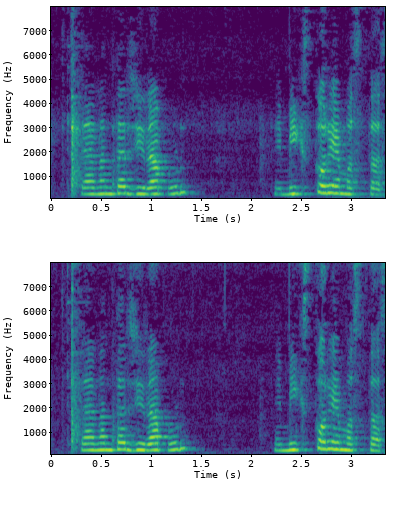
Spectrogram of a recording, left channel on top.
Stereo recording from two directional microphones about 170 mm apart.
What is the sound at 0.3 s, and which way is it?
Speech, 70° right (ahead or behind).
